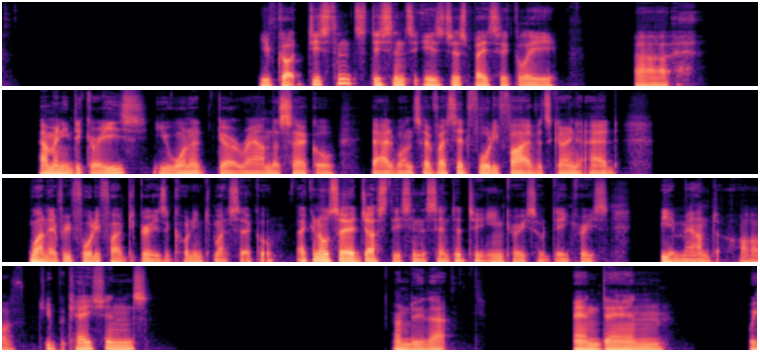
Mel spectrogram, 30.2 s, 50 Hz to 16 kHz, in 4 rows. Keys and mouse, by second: 0.0 click, 3.2-5.4 drag, 7.4-13.0 drag, 17.4-21.4 drag, 23.4-25.0 ctrl+drag, 25.9 ctrl+z.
